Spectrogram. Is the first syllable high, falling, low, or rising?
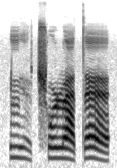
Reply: falling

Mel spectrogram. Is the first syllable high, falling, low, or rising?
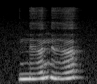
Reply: rising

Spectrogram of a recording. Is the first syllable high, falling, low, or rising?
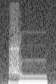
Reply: high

